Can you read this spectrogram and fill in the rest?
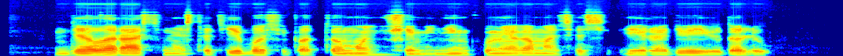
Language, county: Lithuanian, Kaunas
